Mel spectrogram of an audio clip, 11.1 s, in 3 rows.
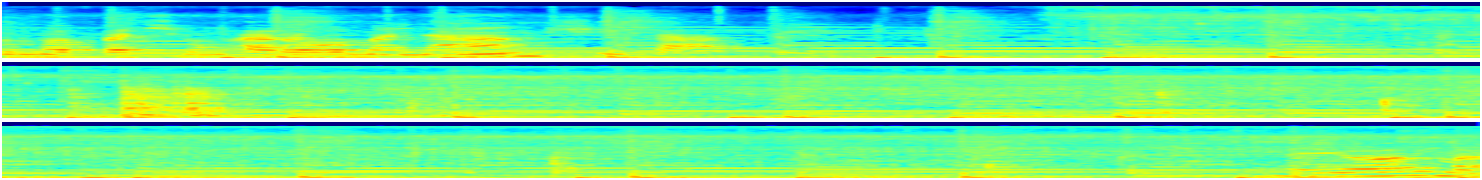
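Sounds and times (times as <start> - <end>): food sizzling in oil: 2.4 - 11.0.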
